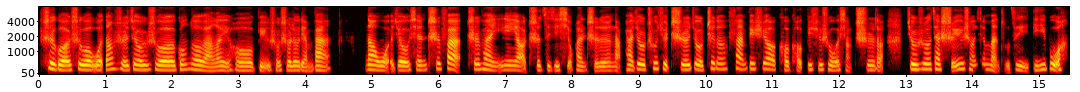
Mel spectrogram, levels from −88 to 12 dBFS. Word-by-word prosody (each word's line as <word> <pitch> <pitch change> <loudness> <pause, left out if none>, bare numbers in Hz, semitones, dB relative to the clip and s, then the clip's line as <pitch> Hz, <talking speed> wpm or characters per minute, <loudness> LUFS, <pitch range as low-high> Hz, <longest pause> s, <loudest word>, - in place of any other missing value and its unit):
试 250 -5 +4
过 200 -3 +5
试 225 - +1
过。 210 -1 +6
我 200 0 +2
当 225 +4 0
时 225 -6 -1
就 210 -1 +1
是 210 - -3
说 200 -3 +4
工 225 +2 -3
作 215 -3 +1
完 165 -3 0
了 185 +2 -1
以 170 - -3
后， 180 -3 -1
比 - - -4
如 - - -5
说 180 - -4
说 195 - 0
6:30， 190 +3 0 0.5
那 215 -1 +2
我 190 -1 0
就 190 -1 +2
先 205 -1 -2
吃 250 +2 +2
饭， 245 -2 +5
吃 230 0 0
饭 215 -6 +1
一 190 - -8
定 205 0 -2
要 190 -1 +1
吃 195 - -2
自 190 - -5
己 185 0 -3
喜 - - -1
欢 185 -3 -3
吃 170 - 0
的， 180 +1 -1
哪 180 - -4
怕 215 -1 +1
就 225 -3 +2
出 260 +4 -3
去 - - -1
吃， 215 0 +2
就 205 -2 +1
这 260 +5 -1
顿 240 -1 -4
饭 250 -4 0
必 245 -1 -1
须 250 +1 -3
要 230 -3 +2
可 195 -2 -4
口， - - -6
必 215 - -2
须 220 0 -3
是 220 -1 -3
我 190 -1 -1
想 210 - -5
吃 205 -1 0
的， 185 - -4 0.3
就 235 - +5
是 - - -3
说 235 0 +1
在 235 -1 +1
食 - - +1
欲 245 - +1
上 220 -4 -3
先 225 +1 -10
满 200 - -1
足 - - -13
自 220 - -7
己 175 -6 -3
第 200 0 -5
一 230 - -2
步。 255 - +3
210 Hz, 290 characters per minute, -23 LUFS, 195-230 Hz, 0.5 s, 过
